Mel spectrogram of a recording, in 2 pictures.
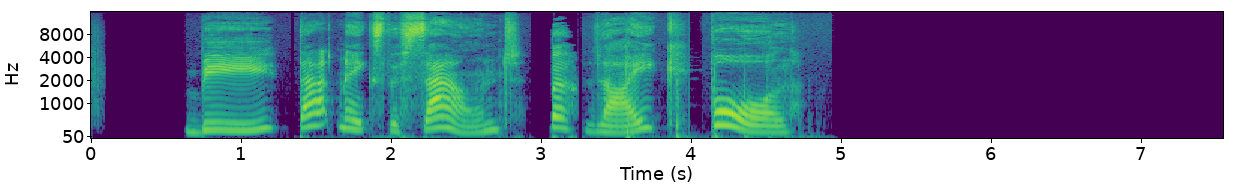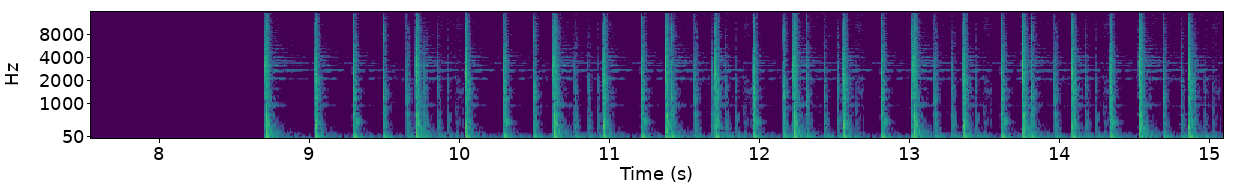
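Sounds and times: rhythmic knocking: 8.7s - 15.0s.

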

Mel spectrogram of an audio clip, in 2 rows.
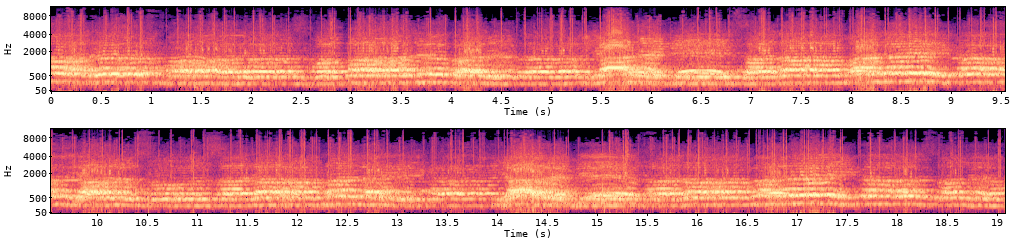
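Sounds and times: men chanting a supplication: 0.0s - 19.0s.

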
